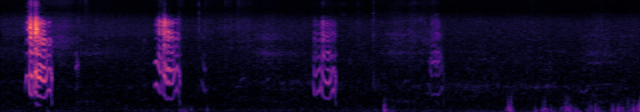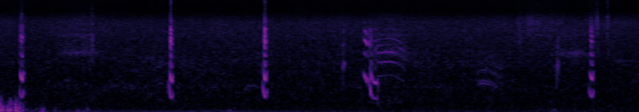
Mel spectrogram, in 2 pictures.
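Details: Black francolin (Francolinus francolinus), call.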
